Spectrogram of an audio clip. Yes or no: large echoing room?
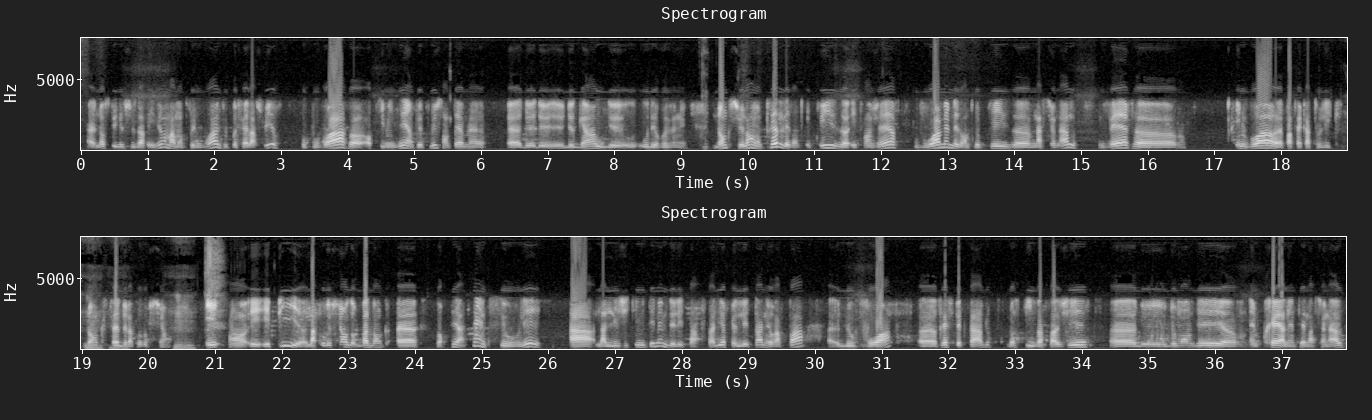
no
